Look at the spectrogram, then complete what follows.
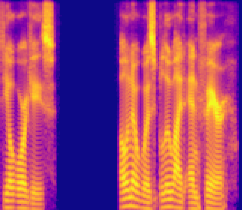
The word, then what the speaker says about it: Jurgis: One pronounced Yorgis.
